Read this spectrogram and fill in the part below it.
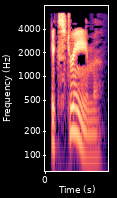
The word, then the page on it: extreme: American English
